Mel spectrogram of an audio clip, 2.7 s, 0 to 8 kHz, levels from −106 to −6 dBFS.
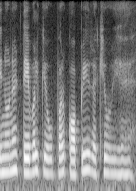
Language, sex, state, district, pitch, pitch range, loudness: Hindi, female, Chhattisgarh, Raipur, 190 Hz, 180-205 Hz, -16 LUFS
